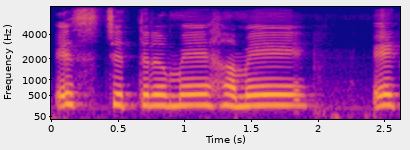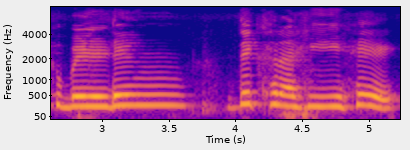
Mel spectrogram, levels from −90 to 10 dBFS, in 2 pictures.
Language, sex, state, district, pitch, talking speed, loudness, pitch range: Hindi, female, Madhya Pradesh, Bhopal, 255 Hz, 105 wpm, -14 LUFS, 240-260 Hz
